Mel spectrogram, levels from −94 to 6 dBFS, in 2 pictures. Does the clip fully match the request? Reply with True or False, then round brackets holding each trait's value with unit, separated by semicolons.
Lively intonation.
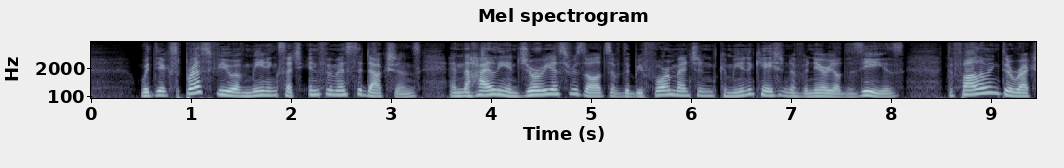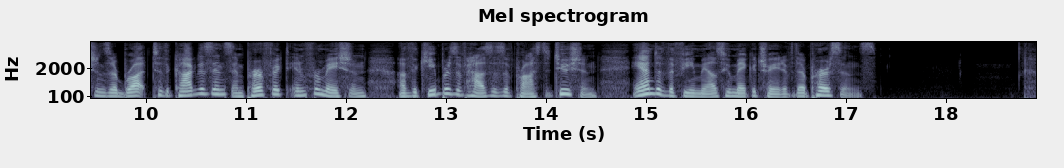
True (6.1 semitones)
